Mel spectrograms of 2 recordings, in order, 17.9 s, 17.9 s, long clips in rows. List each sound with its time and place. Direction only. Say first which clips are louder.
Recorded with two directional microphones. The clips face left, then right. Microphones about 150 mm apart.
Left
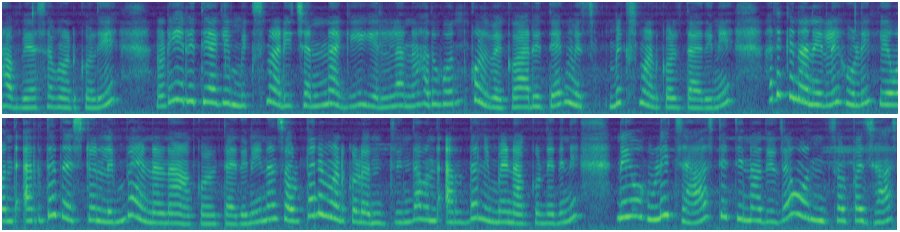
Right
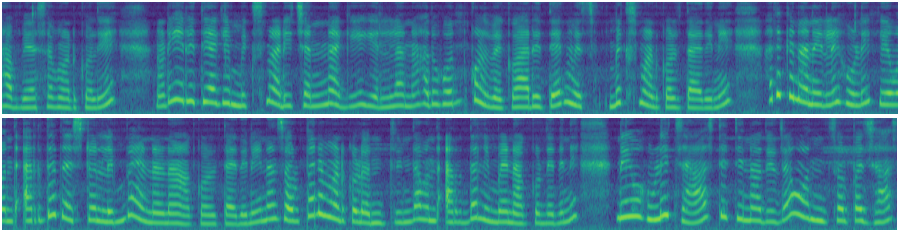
0.0 s speech: right 4 dB; 30° right (ahead or behind)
